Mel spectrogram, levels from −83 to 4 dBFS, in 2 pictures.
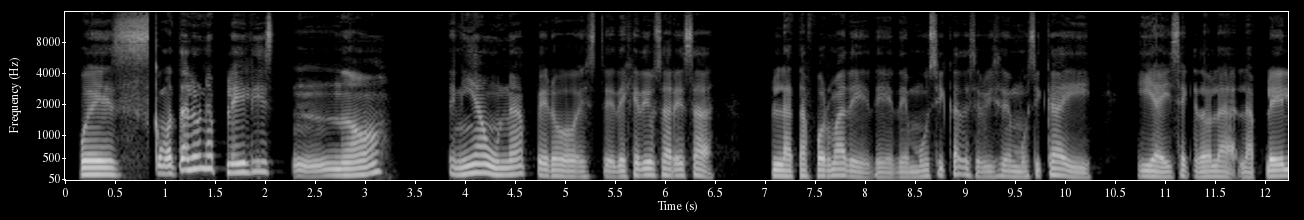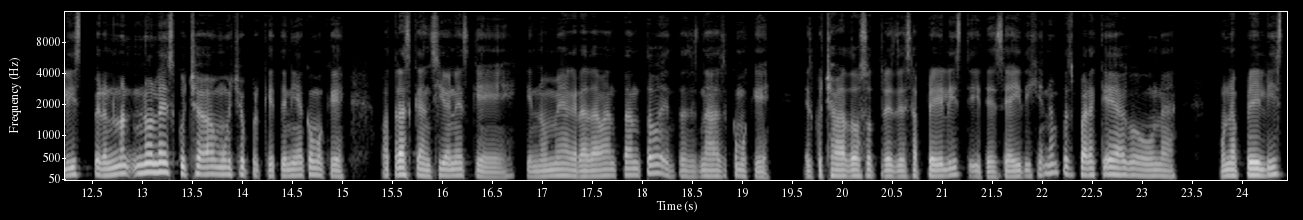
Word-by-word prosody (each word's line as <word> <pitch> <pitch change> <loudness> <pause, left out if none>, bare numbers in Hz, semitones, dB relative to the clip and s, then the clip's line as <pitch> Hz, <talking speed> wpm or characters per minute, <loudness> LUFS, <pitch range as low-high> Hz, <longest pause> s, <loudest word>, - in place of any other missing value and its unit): Pues, 150 -1 +5
como 170 0 +3
tal, 250 +10 +4
una 275 +1 +3
playlist 205 -3 +1 0.2
n 120 +3 0
no. 145 +10 +3 0.6
Tenía 165 +5 +3
una, 155 -1 +3
pero, 120 -5 +1
este, 110 +1 -5
dejé 115 +4 -1
de 135 +2 +2
usar 135 -1 0
esa 130 0 -1 0.5
plataforma 125 +1 +1
de 105 -5 -3
de 100 -1 -6
de 100 +1 -5
música, 120 +7 -4
de 150 - -4
servicio 110 +1 -6
de 115 - -3
música, 120 +6 -2
y 100 -4 -3 0.4
y 115 -1 0
ahí 105 -1 +2
se 110 +4 -3
quedó 110 -1 -1
la 110 -2 -1
la 100 -1 -3
playlist. 125 +8 +1
Pero 150 -3 +1
no 155 +5 +3
no 180 +4 +4
la 205 - +7
escuchaba 165 -4 +1
mucho 155 0 -1
porque 125 -2 -6
tenía 130 +2 -1
como 145 -1 0
que 120 +1 -3 0.3
otras 150 +2 +3
canciones 130 0 -1
que 105 0 -5
que 110 - -6
no 110 +1 -2
me 130 +2 -1
agradaban 120 +1 0
tanto. 140 +7 -2
Entonces, 115 -6 -6
nada 120 0 -1
es 120 +1 -10
como 125 -1 -4
que 105 -1 -6 0.3
escuchaba 125 -1 0
2, 125 +1 +1
o, 130 - -1
3 120 -1 -2
de 115 - 0
esa 115 +2 -4
playlist, 125 +6 0
y 115 0 -4
desde 105 +2 -2
ahí 115 +1 +1
dije: 120 +1 -7
"No, 185 +3 -4
pues, 165 -5 -5
¿para 145 -1 +1
qué 155 +2 +2
hago 140 -3 0
una 125 -1 -3 0.4
una 130 +2 +2
playlist? 140 +3 +4
125 Hz, 180 wpm, -23 LUFS, 115-150 Hz, 0.6 s, la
